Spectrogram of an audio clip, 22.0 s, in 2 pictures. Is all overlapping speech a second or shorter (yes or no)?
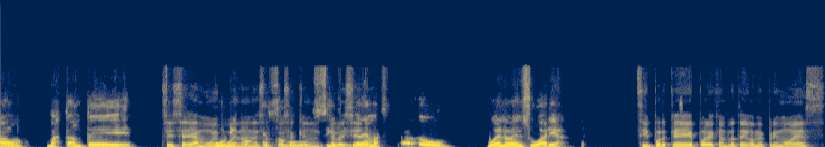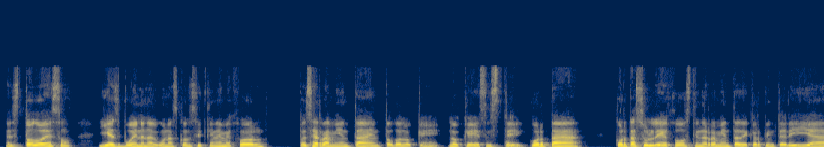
no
